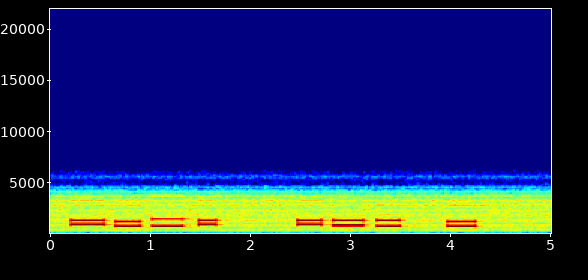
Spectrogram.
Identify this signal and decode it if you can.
DTMF, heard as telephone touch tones, dialled by hand, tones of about 280 ms. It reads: 0460 085 4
